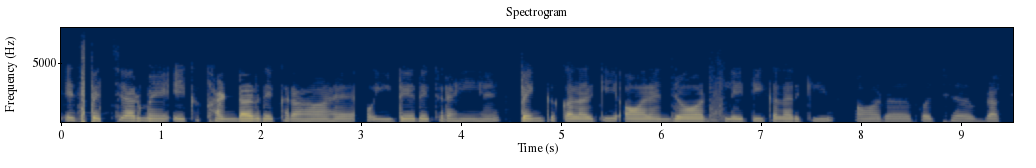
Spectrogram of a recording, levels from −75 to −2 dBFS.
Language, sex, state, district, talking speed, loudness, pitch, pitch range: Hindi, female, Chhattisgarh, Raigarh, 150 wpm, -29 LUFS, 185 Hz, 180-195 Hz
